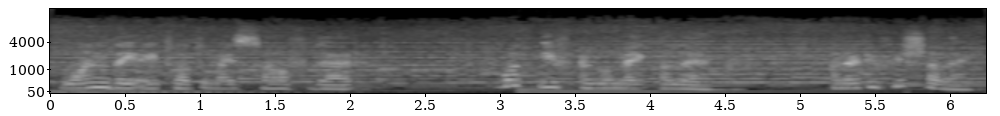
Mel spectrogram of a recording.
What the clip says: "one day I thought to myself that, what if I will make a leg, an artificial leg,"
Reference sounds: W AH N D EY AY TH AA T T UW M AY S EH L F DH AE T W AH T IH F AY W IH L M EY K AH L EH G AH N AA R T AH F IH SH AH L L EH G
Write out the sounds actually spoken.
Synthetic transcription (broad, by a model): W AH N D EY AY T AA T T UW M AY S EH L F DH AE T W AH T IH F AY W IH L M EY K AH L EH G AH N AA R T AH F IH SH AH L L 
